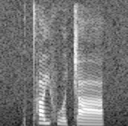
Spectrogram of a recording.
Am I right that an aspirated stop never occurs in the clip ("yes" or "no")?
no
